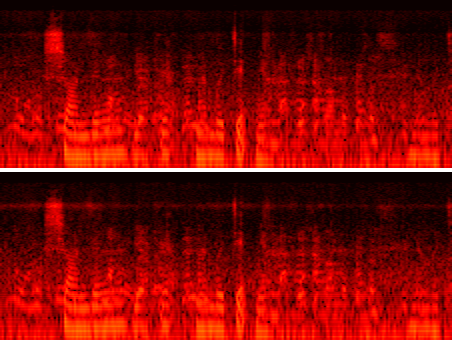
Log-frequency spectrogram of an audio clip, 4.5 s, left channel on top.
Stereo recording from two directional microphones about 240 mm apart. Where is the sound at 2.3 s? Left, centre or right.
Centre.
